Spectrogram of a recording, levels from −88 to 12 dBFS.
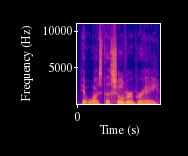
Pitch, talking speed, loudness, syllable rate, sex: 105 Hz, 180 wpm, -15 LUFS, 3.9 syllables/s, male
